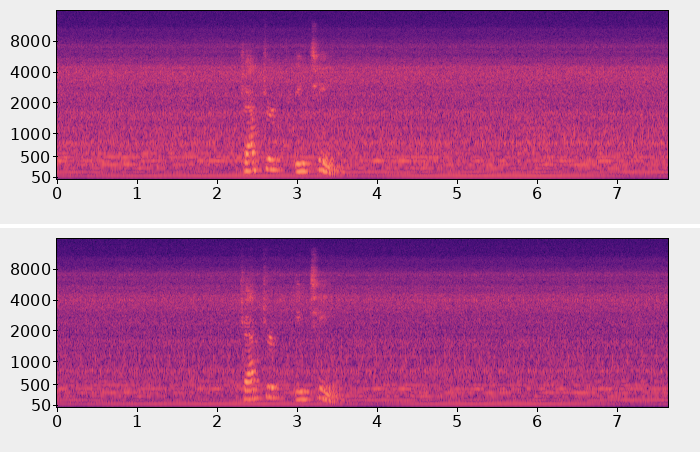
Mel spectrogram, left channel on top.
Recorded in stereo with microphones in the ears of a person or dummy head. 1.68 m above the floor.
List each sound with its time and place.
2.3 s a man speaking: 5° right (ahead or behind), 2 m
